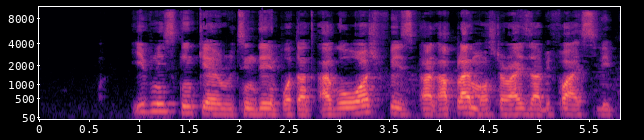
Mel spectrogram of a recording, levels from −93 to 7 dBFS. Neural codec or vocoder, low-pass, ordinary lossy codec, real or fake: none; 9.9 kHz; AAC, 32 kbps; real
